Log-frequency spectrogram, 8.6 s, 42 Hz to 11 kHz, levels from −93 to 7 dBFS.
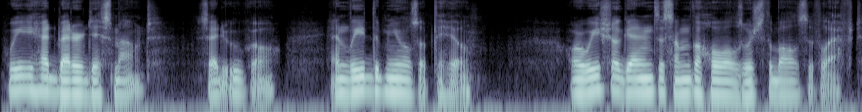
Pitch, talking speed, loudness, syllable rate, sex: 105 Hz, 190 wpm, -18 LUFS, 4.8 syllables/s, male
